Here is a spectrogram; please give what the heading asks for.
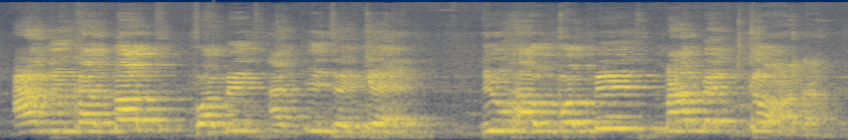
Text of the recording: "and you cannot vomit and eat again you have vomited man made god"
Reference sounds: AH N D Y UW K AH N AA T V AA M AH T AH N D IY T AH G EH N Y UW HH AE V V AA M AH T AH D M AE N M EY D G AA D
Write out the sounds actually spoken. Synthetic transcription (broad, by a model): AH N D Y UW K AH N AA T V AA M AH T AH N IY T AH G EH N Y UW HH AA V P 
